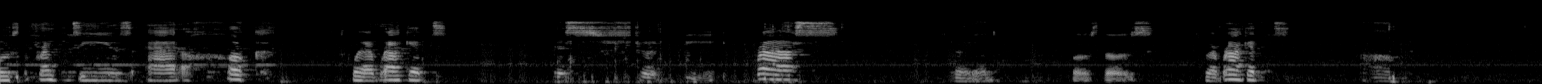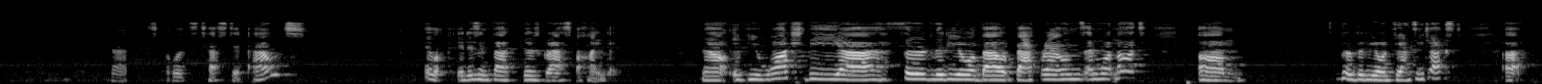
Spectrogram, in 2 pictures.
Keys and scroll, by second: 10.3 ], 16.6 ].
